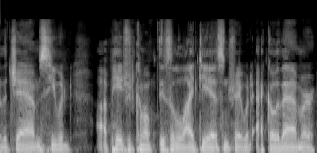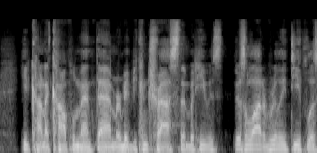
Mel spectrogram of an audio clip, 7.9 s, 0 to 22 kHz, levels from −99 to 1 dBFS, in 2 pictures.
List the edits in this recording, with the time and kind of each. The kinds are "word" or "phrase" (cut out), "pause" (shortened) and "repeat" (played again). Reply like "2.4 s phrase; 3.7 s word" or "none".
none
